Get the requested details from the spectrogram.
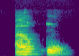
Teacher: Sedikit di qalqalahnya, qalqalah qaf agak tebal dan juga bunyinya hampir-hampir menyerupai ya, tapi hanya pantulan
